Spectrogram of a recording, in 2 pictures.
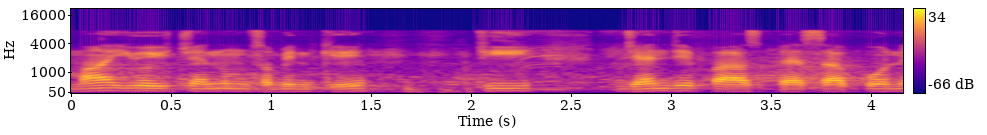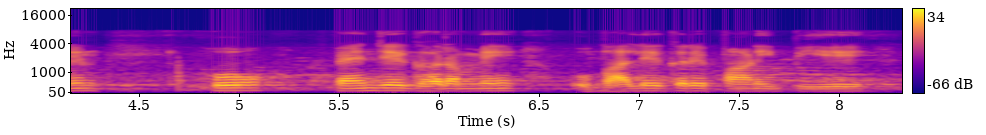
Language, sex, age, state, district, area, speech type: Sindhi, male, 30-45, Delhi, South Delhi, urban, spontaneous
